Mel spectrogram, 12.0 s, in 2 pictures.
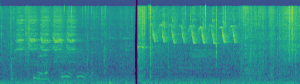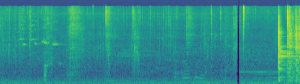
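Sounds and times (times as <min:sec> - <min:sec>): low outdoor background: 0:00.0 - 0:12.0
small bird singing: 0:00.2 - 0:05.5, 0:06.1 - 0:07.4.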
